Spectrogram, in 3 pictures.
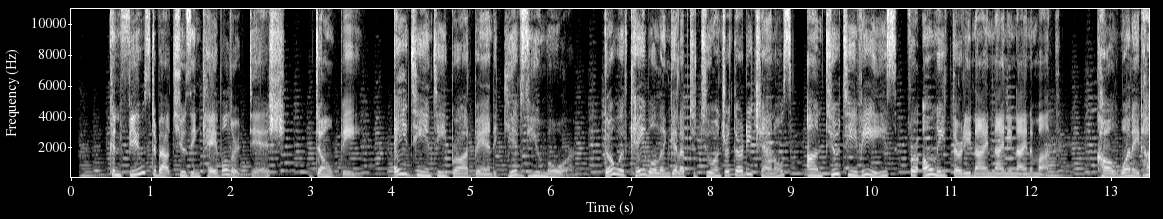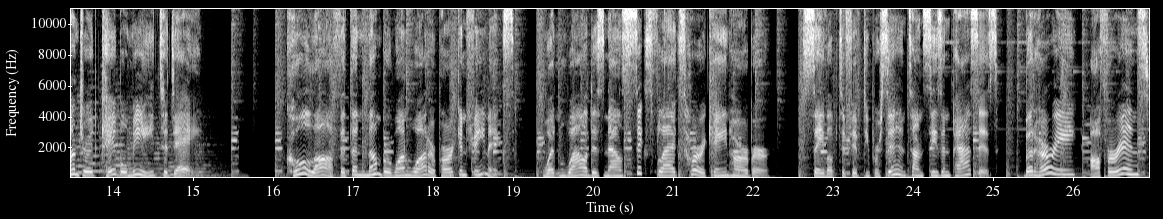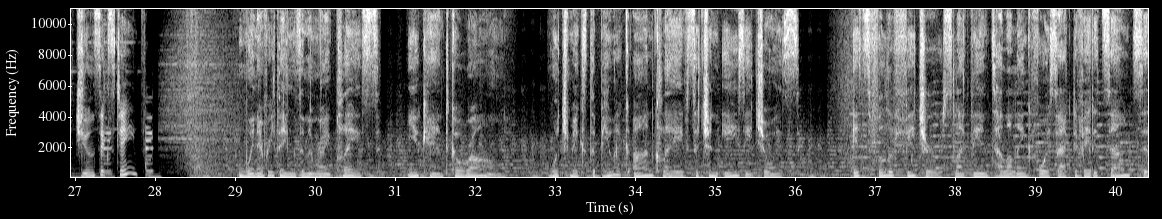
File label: Commercial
